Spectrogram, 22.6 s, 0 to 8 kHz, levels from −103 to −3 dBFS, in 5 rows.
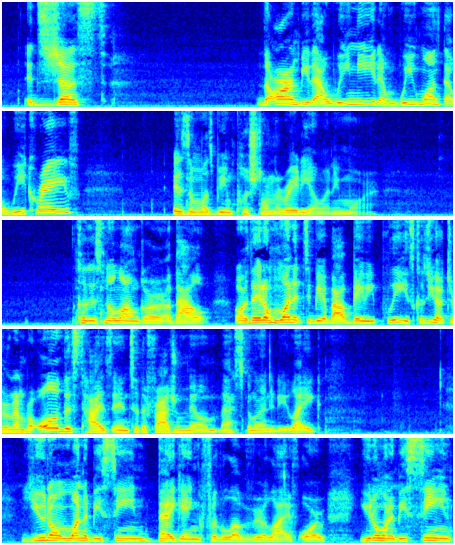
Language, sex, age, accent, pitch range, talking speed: English, female, 20-39, American, 150-200 Hz, 190 wpm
